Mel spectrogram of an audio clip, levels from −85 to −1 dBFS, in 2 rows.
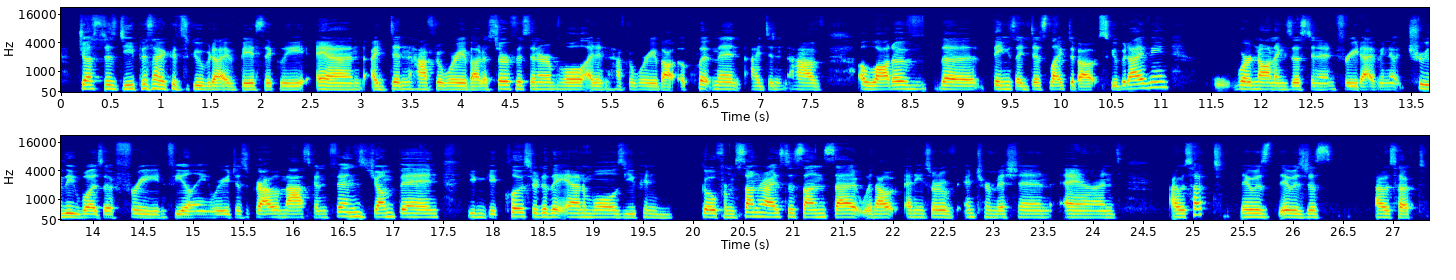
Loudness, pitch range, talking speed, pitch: -25 LUFS, 155-170 Hz, 200 wpm, 160 Hz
